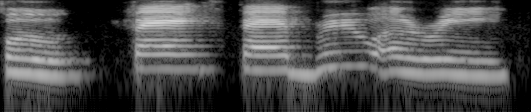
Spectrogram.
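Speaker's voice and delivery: February with a clear f, slowly; slow model pronunciation. Shown as a demonstration. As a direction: build Phờ, Fe into February slowly. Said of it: "P H E trong tiếng Việt ấy".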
